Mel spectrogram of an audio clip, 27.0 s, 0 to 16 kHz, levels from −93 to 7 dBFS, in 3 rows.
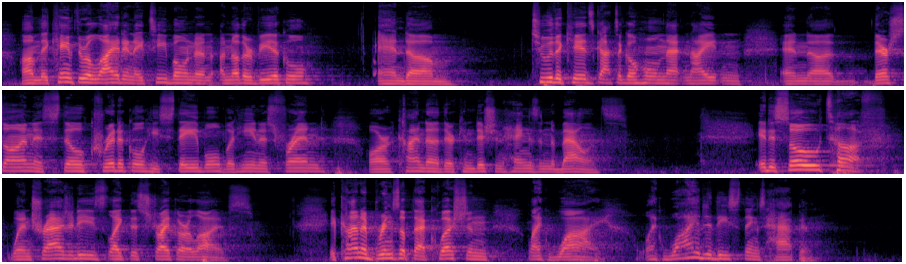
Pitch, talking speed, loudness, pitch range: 140 Hz, 165 wpm, -30 LUFS, 120-150 Hz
